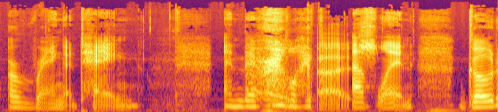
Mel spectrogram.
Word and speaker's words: orangutan: If you ever go to Malaysia and see an orangutan, now you know how to pronounce it in Malaysia. Orangutan.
